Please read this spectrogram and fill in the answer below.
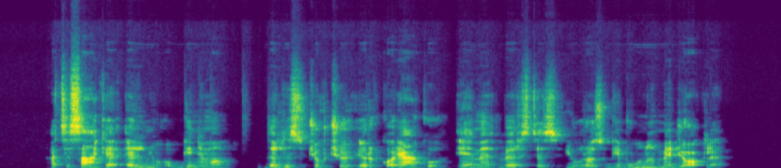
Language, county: Lithuanian, Telšiai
